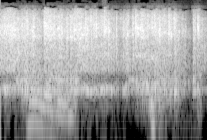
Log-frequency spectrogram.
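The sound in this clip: Ice is scooped up in a loud, continuous clatter of hard pieces rattling and scraping together, with a short dip midway before the jangling resumes.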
